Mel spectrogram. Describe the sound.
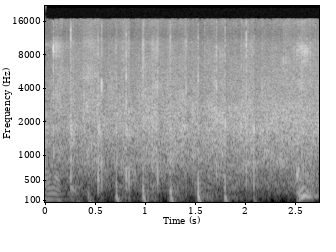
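An audience breaks into applause for a speaker: dense, steady clapping that stays fairly loud for the whole stretch, with a few voices faintly mixed in beneath the claps.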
